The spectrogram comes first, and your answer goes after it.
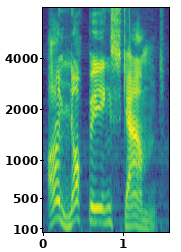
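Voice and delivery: slow, emphatic "I'm not being scammed"; pointedly slowed retort; irritated denial. Retold or imitated. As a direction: drag out each word in exasperation. Irritated answer to bank worker.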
